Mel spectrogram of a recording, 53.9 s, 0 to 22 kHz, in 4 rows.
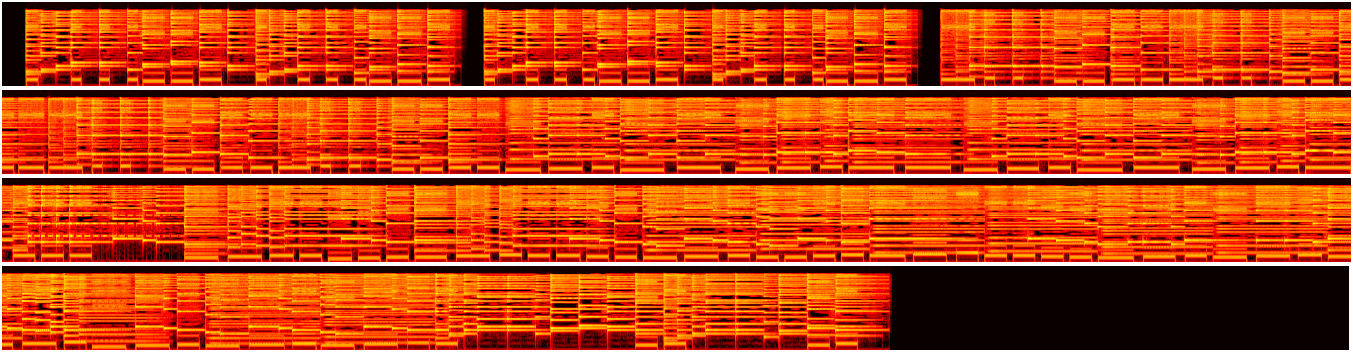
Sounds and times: Music: 0.2s - 49.4s.

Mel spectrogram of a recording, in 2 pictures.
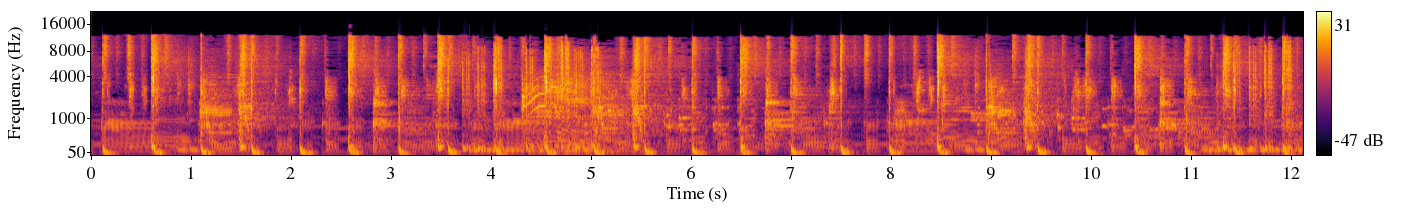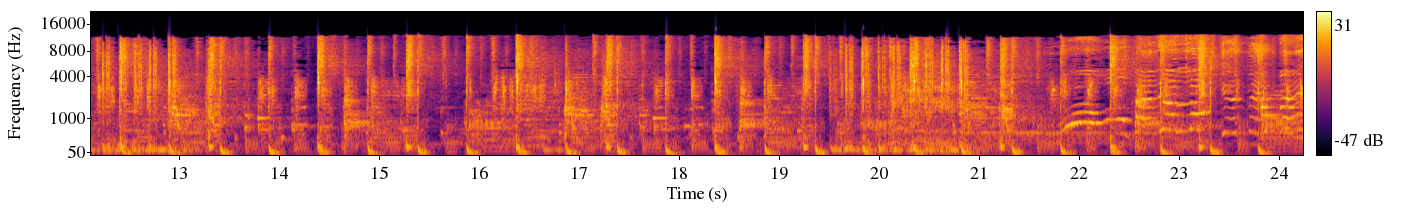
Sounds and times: Disco: 0.0s - 24.2s.

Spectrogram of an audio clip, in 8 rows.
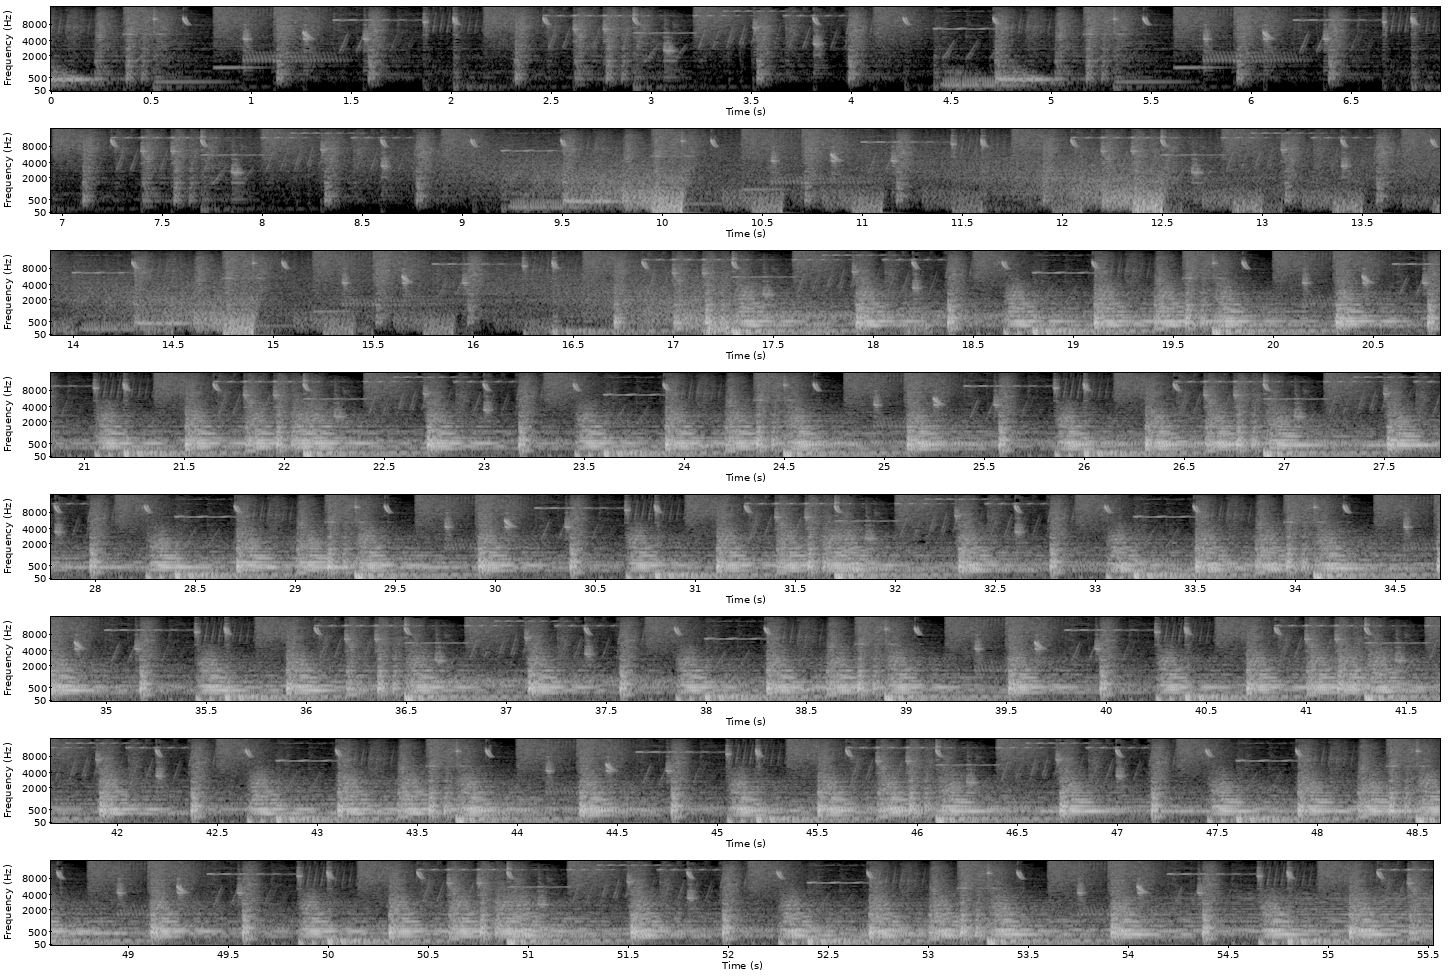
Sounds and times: Music: 0.0s - 55.5s.

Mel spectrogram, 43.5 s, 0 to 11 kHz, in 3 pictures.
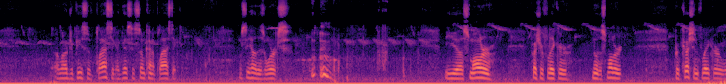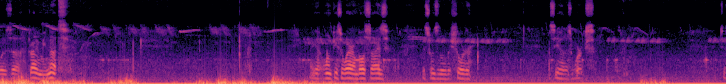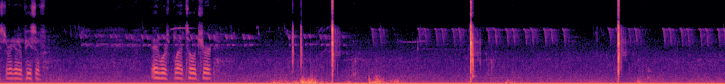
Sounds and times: Speech: 1.1s - 3.6s, 10.6s - 12.4s, 13.5s - 15.9s, 23.0s - 24.0s, 25.5s - 26.4s, 28.9s - 30.0s, 32.1s - 33.4s.

